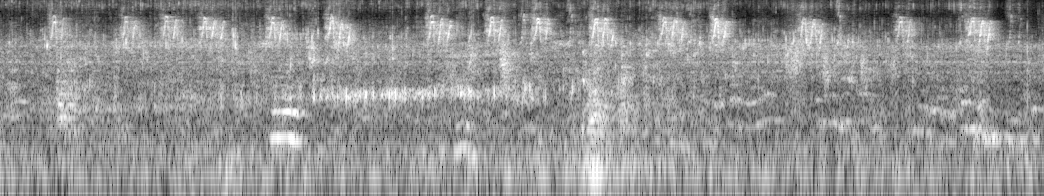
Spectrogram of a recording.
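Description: Water runs steadily into a container nearby, with a faint bird chirping in the background and no talking.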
